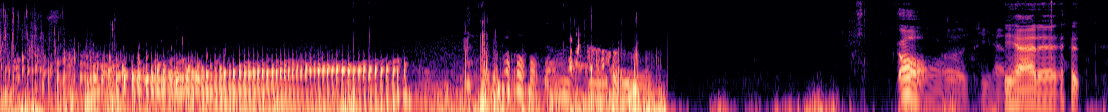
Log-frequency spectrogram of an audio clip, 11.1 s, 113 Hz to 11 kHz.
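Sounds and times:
low rumbling on microphone: 0.0 - 8.4.

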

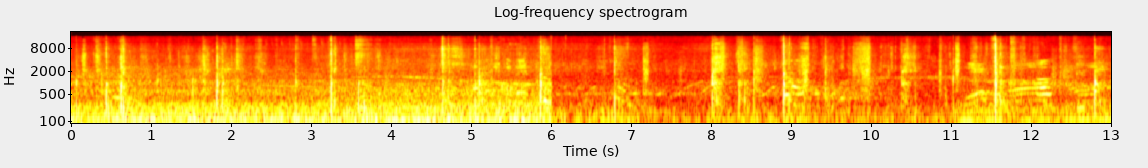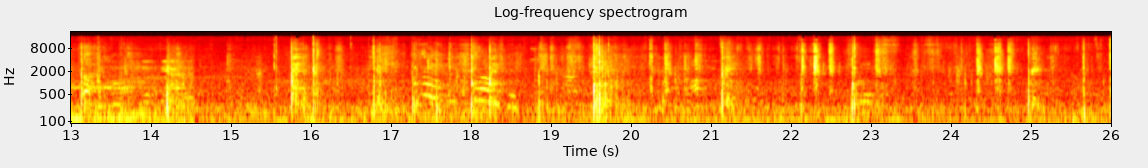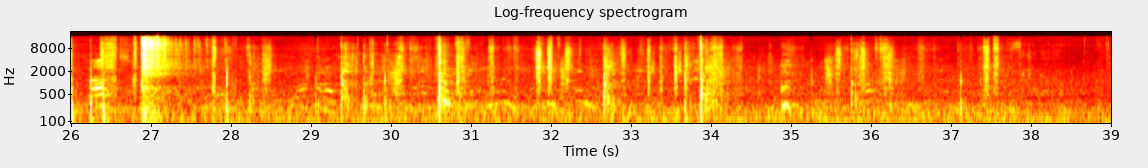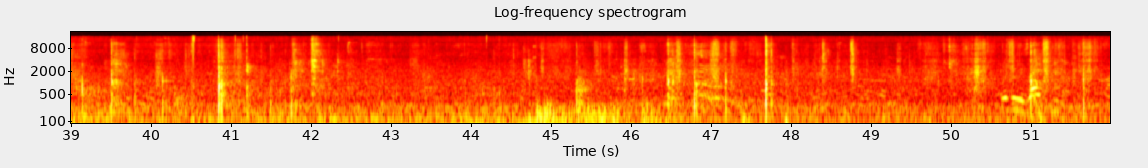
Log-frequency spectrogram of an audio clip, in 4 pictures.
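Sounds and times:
tennis balls struck by rackets: 0.0 - 7.3, 7.9 - 38.0, 39.0 - 42.5, 45.2 - 48.8
tennis balls bouncing on clay: 0.0 - 49.0
faint voices talking: 4.2 - 16.2.

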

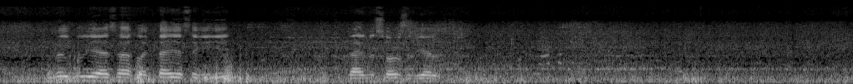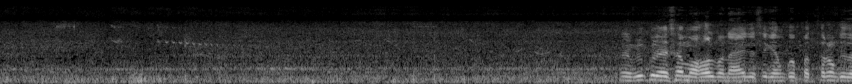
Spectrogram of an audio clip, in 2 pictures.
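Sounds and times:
faint voices of people: 4.4 - 6.9.

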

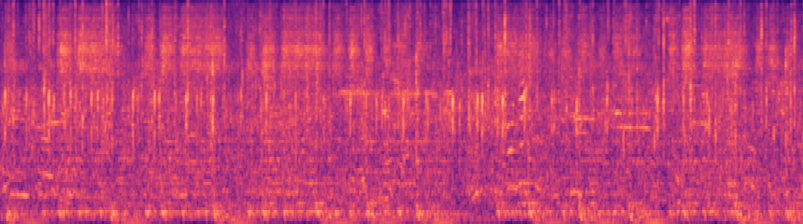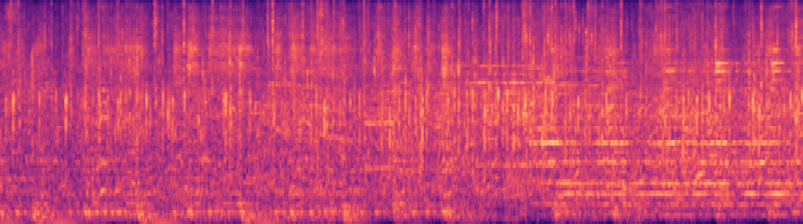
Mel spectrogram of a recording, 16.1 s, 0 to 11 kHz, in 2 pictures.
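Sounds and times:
children marching footsteps: 0.0 - 16.0
crowd voices: 0.0 - 16.0
march music with drum beat: 0.0 - 16.0.

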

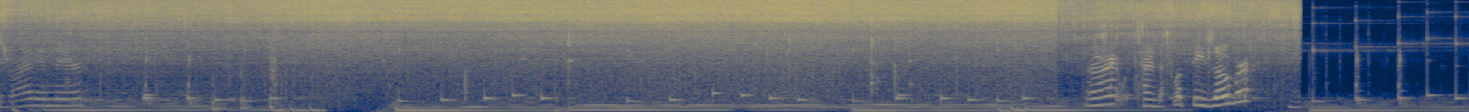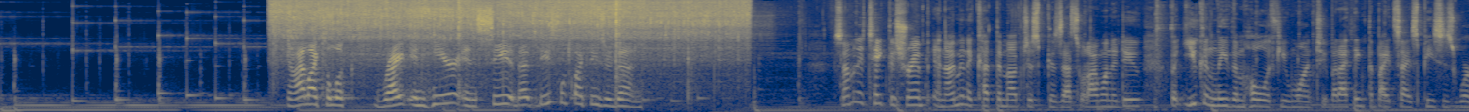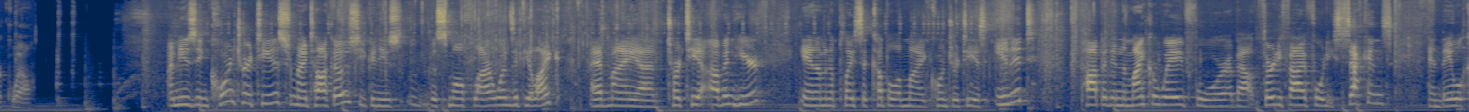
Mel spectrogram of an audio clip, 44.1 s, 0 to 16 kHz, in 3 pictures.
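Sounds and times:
shrimp sizzling in a pan: 0.0 - 13.0, 17.4 - 22.3
background music: 0.0 - 44.0.

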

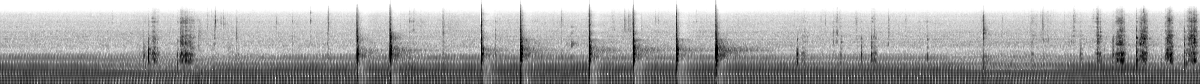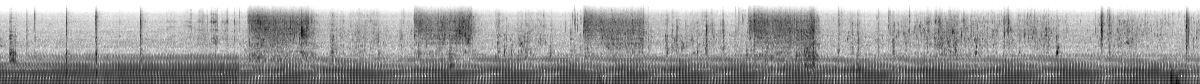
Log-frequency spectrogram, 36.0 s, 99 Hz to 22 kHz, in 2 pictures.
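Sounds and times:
water pouring into a bowl: 21.7 - 22.8.

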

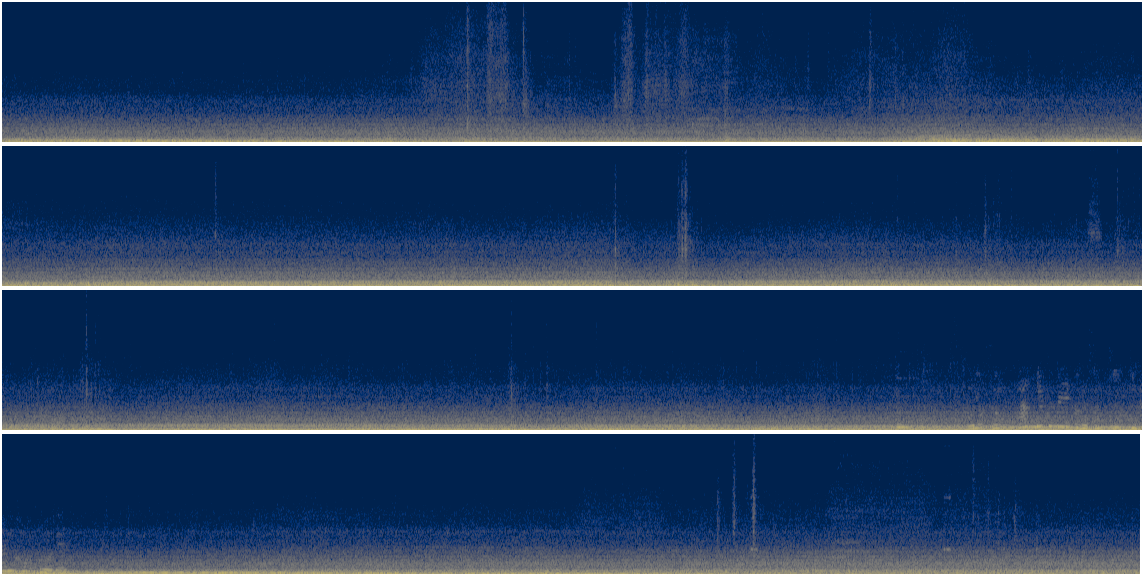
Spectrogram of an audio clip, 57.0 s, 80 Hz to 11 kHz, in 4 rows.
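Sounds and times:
road and tyre noise: 0.0 - 56.9
car idling: 4.6 - 21.0.

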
